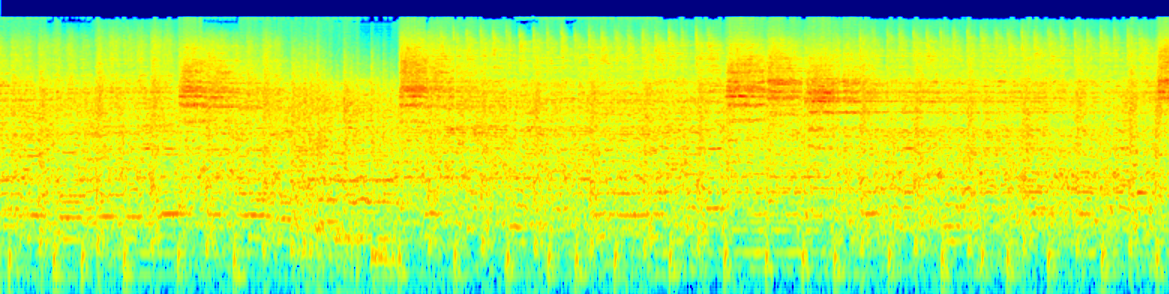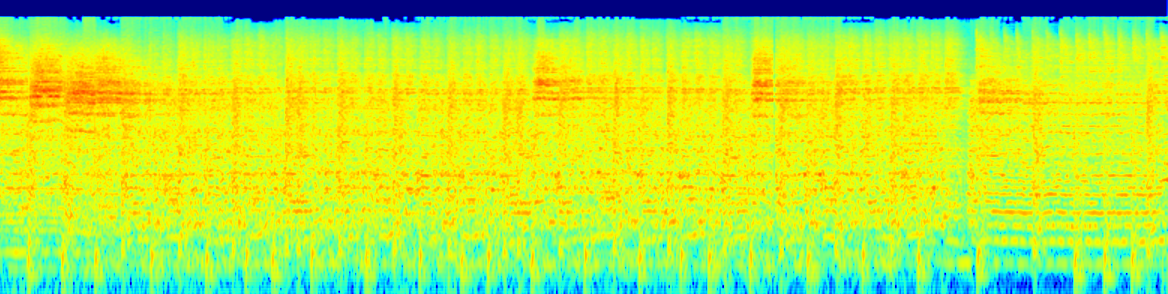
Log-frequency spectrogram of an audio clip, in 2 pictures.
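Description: A small metal band playing live: two electric guitars over a drum kit with cymbals and bass drum, loud throughout. Near the end the drums drop out and a guitar plays on alone.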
